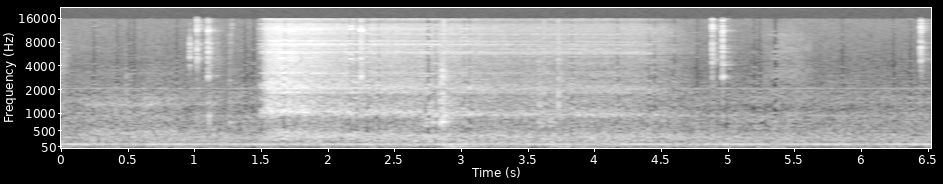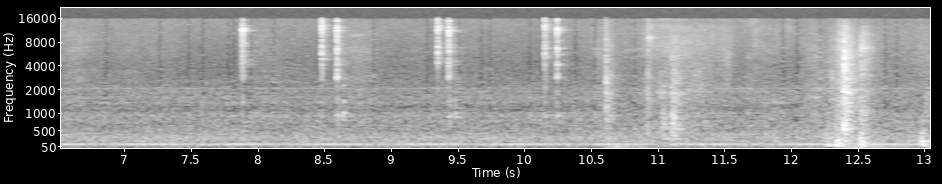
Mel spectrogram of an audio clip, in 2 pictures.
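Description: Near silence: faint room tone with a steady low hum and scattered faint clicks. A soft hiss starts about a second and a half in and fades over the next two seconds.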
